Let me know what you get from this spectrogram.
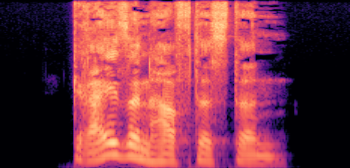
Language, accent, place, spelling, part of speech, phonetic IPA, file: German, Germany, Berlin, greisenhaftesten, adjective, [ˈɡʁaɪ̯zn̩haftəstn̩], De-greisenhaftesten.ogg
- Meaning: 1. superlative degree of greisenhaft 2. inflection of greisenhaft: strong genitive masculine/neuter singular superlative degree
